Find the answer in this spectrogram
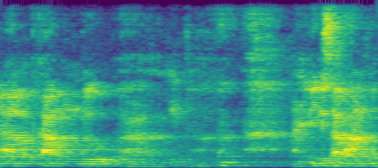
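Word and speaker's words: الحمد: Ha itu bersih ya, ha dari tenggorokan, huruf khalq. Ya, kadang-kadang ada yang bacanya alham. Ada juga yang dibacanya alhamdu, nah, gitu.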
